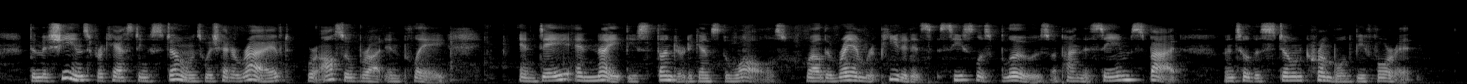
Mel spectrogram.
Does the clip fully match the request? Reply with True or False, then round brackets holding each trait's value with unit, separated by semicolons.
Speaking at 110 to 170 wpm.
True (160 wpm)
